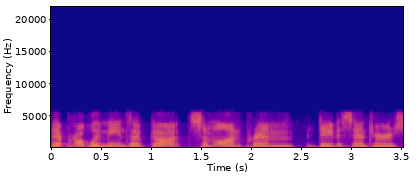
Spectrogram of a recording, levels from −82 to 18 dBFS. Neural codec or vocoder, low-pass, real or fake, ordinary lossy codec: vocoder, 24 kHz, 100 mel bands, Vocos; 5.4 kHz; fake; Opus, 16 kbps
